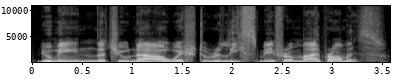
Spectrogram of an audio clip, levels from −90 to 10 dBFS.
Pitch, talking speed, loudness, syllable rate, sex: 130 Hz, 200 wpm, -19 LUFS, 4.8 syllables/s, male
